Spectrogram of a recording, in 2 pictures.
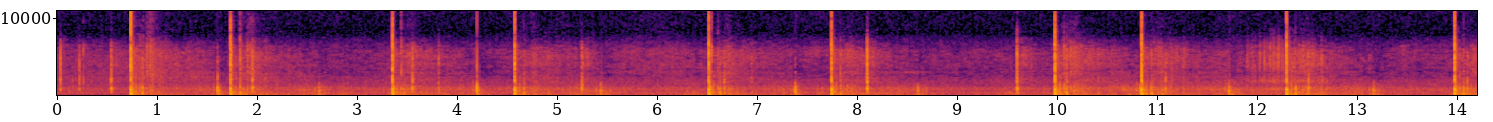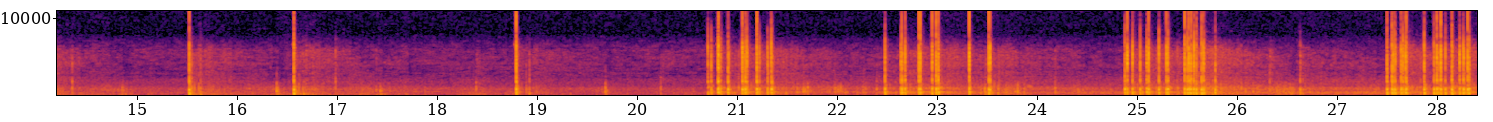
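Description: Aerial fireworks shells bursting overhead, one sharp bang every second or two. In the last third, dense rapid strings of bangs come in two long volleys.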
